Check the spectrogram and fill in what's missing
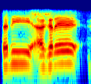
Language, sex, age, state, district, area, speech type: Sanskrit, male, 18-30, Odisha, Balangir, rural, conversation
